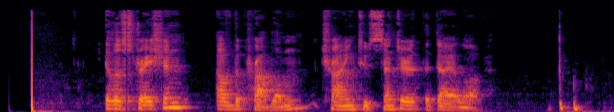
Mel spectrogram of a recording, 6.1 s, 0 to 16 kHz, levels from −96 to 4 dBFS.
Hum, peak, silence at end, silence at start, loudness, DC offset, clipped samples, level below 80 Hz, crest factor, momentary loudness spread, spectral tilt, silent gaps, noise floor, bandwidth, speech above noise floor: none; -2 dBFS; 0.3 s; 0.3 s; -28 LUFS; under 0.1%; under 0.1%; -50 dBFS; 26 dB; 11 LU; -6 dB/octave; none; -73 dBFS; 11.5 kHz; 47 dB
